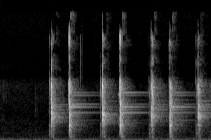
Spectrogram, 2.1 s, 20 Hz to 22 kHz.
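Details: Golf cart 36 V starter solenoid bench-tested at 32 V with a meter, giving eight crisp clicks as the trigger wire is touched. It pulls in on the bench but causes intermittent starting issues. Faulty solenoid.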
